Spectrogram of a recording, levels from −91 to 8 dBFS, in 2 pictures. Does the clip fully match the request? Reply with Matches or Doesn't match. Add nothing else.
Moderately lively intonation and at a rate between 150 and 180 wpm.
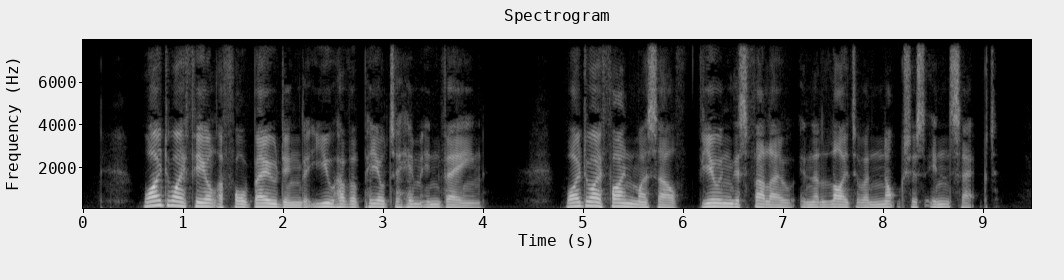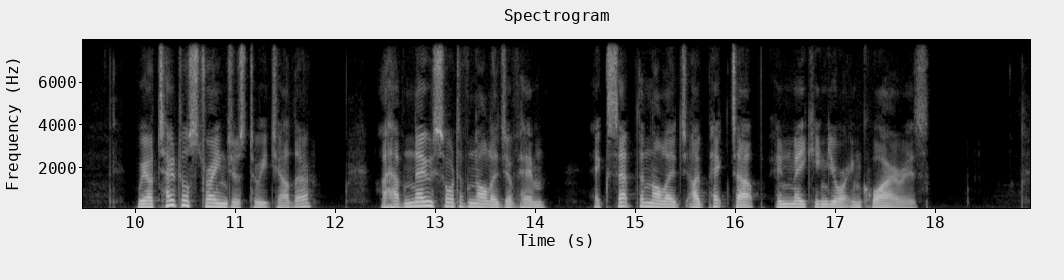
Matches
